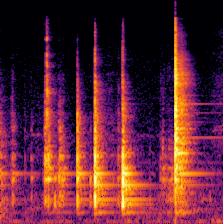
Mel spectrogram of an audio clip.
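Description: A screwdriver working the screw and small cover plate of a metal battery cabinet: about five sharp metallic clicks, each ringing briefly, the loudest near the end.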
